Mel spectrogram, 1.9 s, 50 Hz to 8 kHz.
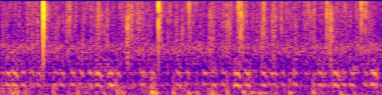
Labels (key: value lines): label: anthrophony, mechanical
recorder: SoundTrap 300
